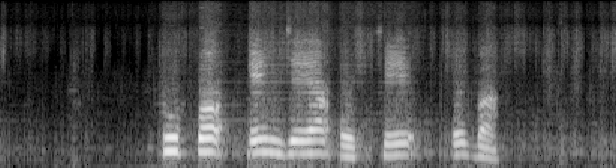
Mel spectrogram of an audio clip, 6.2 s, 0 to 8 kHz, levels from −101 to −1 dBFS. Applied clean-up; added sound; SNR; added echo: neural separator model SepFormer DNS4.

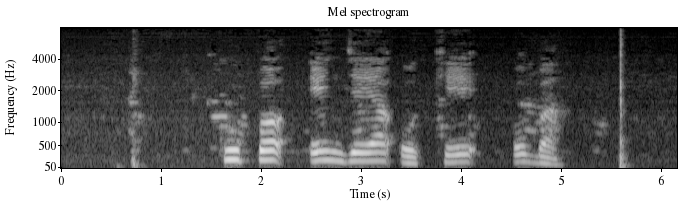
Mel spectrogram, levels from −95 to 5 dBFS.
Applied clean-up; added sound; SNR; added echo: none; none; none; none.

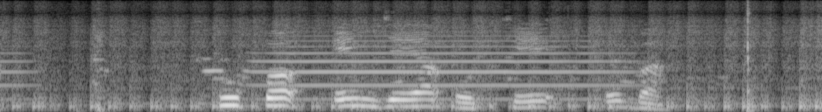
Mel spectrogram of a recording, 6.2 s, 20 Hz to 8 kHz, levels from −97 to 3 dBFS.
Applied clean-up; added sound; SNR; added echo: none; Snare drum + Trumpet; 8 dB; none.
